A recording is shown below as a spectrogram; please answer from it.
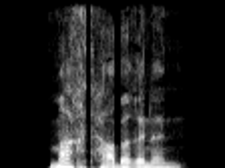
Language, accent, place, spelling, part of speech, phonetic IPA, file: German, Germany, Berlin, Machthaberinnen, noun, [ˈmaxtˌhaːbəʁɪnən], De-Machthaberinnen.ogg
- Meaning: plural of Machthaberin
